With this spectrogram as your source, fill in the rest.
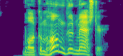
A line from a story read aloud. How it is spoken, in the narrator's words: cried the shepherd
